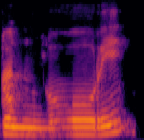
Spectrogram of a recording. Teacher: An-nuri alif lamnya alif lam syamsiah karena tidak dibaca langsung masuk ke huruf berikutnya yaitu nun, ditandai nunnya ada tasdidnya. Nun tasdid dibaca gunnah atau mendengung, tahan 2 harokat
